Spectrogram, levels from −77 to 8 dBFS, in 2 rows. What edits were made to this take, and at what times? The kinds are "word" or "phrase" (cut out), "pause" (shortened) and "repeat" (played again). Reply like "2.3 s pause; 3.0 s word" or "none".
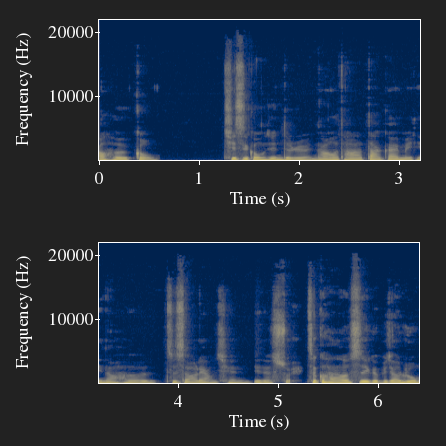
4.8 s word; 5.2 s pause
